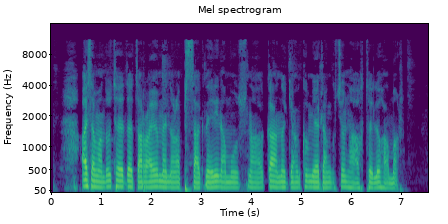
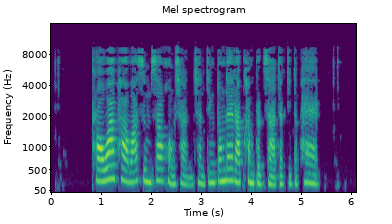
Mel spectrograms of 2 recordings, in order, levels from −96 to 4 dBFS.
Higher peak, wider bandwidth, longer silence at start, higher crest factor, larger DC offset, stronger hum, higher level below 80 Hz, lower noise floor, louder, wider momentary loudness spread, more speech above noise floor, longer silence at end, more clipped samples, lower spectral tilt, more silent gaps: about the same, -4 dBFS vs -2 dBFS; first, 11.5 kHz vs 9.8 kHz; second, 0.3 s vs 0.8 s; about the same, 20 dB vs 18 dB; neither; neither; first, -46 dBFS vs -64 dBFS; second, -43 dBFS vs -85 dBFS; second, -24 LUFS vs -18 LUFS; second, 7 LU vs 13 LU; second, 19 dB vs 66 dB; second, 0.5 s vs 0.75 s; neither; first, -7.5 dB/octave vs -4 dB/octave; neither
